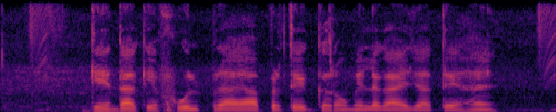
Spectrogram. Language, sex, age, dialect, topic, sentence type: Hindi, male, 18-24, Kanauji Braj Bhasha, agriculture, statement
